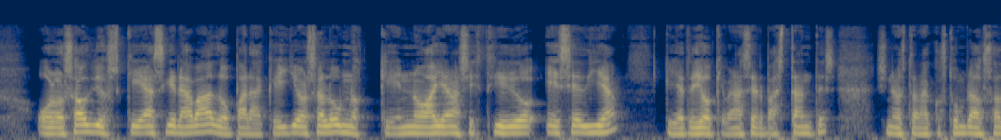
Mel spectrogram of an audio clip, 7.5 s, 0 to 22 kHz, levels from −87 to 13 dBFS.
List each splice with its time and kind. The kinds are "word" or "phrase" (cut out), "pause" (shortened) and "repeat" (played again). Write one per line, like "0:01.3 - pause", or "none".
none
